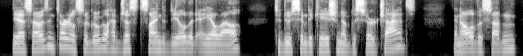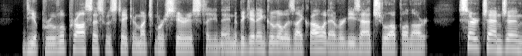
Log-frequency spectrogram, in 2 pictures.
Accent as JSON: {"language": "English", "country": "Belgium", "moved": "yes", "lives_now": "Bay Area, United States", "said": "I'm originally from Belgium, so spoke Dutch"}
